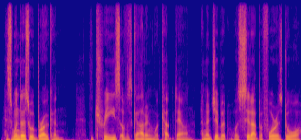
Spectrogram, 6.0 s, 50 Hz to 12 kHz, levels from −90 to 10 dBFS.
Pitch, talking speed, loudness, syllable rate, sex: 105 Hz, 210 wpm, -20 LUFS, 5.5 syllables/s, male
